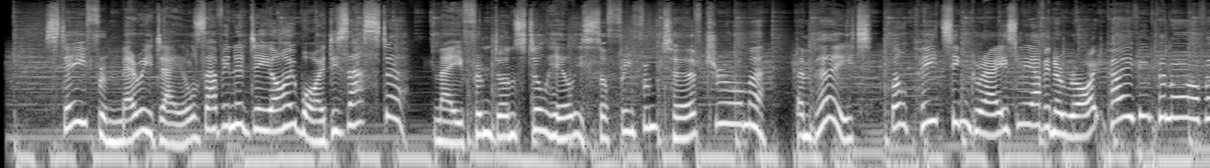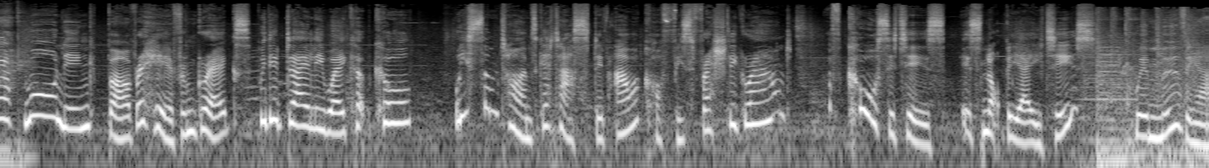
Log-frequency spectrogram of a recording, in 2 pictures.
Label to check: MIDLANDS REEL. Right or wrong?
Right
